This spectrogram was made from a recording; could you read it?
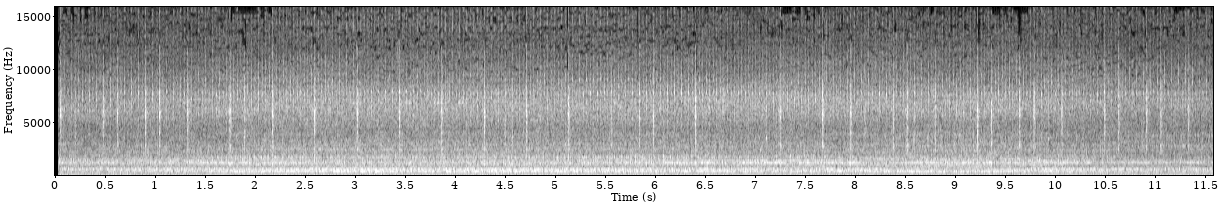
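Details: Daewoo Lanos 1.6 16V idling with a sharp, light tick about twice a second at engine pace; it stopped when the timing belt and rollers were wetted with water and disappeared after replacing them, though the removed parts looked fine.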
